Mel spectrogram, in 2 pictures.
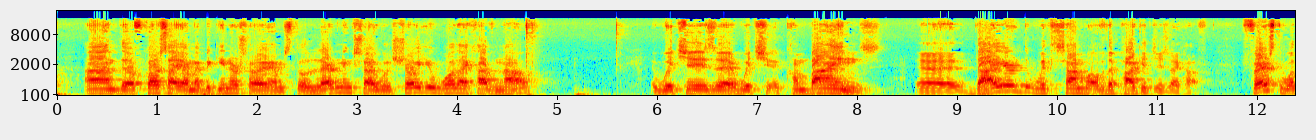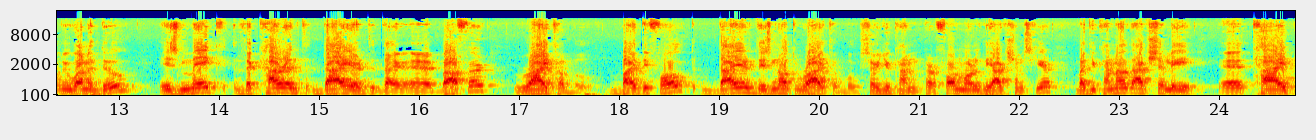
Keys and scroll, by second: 4.7 Return.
